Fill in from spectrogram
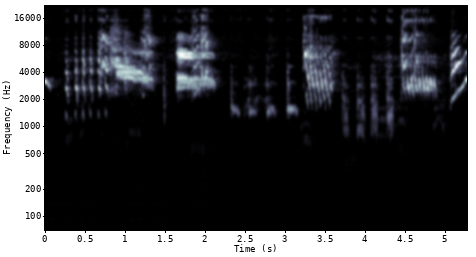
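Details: Asian pied starling song for prompting young or quiet birds to sing: fast trills, harsh buzzy bursts and short repeated notes, with a faint low hum beneath.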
